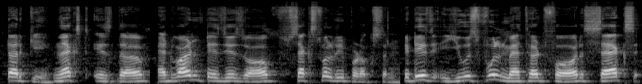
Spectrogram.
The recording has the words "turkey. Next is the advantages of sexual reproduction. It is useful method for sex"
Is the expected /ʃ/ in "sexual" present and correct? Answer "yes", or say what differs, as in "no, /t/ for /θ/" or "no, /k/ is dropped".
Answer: no, /s/ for /ʃ/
